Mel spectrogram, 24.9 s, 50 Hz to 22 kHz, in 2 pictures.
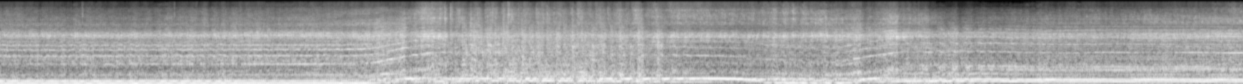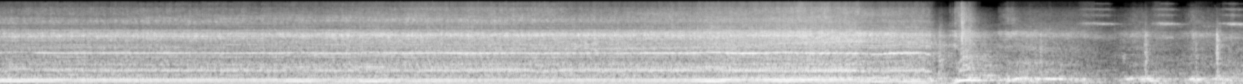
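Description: Twin turbo Ferrari F12 engine loaded on a dyno, holding steady at high load for about twenty seconds with a dip mid-clip, a loud continuous harmonic drone that swells and settles before dropping off near the end.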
